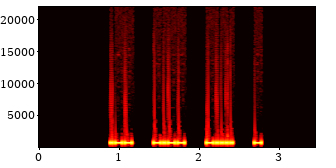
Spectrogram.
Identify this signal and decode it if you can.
Morse code, heard as a keyed tone, about 40 wpm, spaced as for 23 wpm, 700 Hz. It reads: WY6T
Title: USA Call Signs - 4 Characters - 3x Character Spacing - 40wpm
